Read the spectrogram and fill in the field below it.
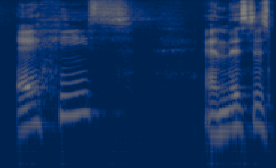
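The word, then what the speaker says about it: έχεις: This word is pronounced echis, and this is pronounced echete.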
